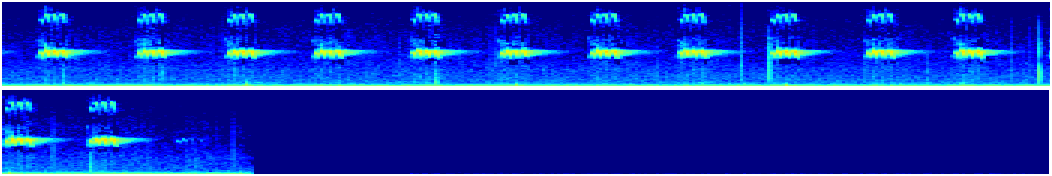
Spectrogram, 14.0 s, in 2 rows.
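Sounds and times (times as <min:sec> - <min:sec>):
cricket chirping: 0:00.2 - 0:08.0.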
